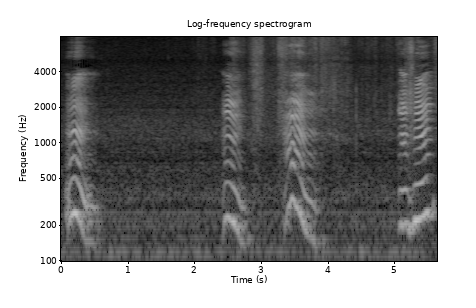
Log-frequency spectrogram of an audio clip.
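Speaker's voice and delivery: humming with full mouth; muffled through napkin; mouth full, chewing. Real, not acted. Seen 0: Bites burger before; chews with napkin pressed over mouth while humming.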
